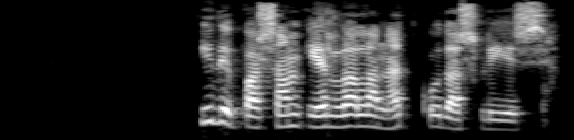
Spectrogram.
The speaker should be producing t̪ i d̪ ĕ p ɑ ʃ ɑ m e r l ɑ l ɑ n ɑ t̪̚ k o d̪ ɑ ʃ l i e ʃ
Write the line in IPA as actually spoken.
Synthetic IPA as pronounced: t̪ i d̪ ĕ p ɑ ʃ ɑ m e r l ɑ l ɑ n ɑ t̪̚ k o d̪ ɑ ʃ l i e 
